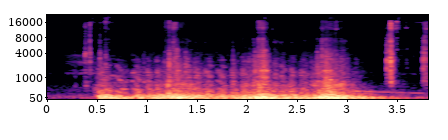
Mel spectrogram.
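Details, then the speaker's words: Rebuilt 5.9 Cummins swap cold start at 21°F ambient, coolant 28°, five-year-old dual batteries, anti-gel fuel, no block heater or grid, no throttle or spray: first crank drags slowly with heavy uneven compression beats, no catch. Slow crank, no start; starts third crank. "That's first crank. Let's see what we get here. Temperature is 28 degrees on the coolant."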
